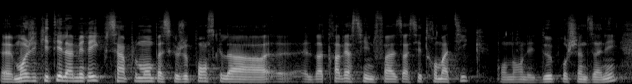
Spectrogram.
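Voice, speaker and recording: On a very clean recording with a silent background, a man speaks at medium pitch. He goes at a very fast pace with hardly any pauses and ordinary pitch variation. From India. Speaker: economist, researcher and author. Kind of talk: panel discussion answer. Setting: conference room with audience.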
